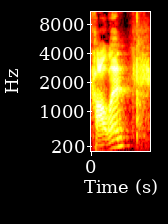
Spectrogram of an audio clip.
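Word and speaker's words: Kahlen: his name is Colin, it's K-A-H-L-E-N, I think it's pronounced Colin, and he came out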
